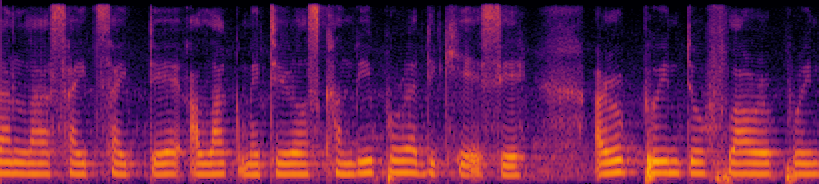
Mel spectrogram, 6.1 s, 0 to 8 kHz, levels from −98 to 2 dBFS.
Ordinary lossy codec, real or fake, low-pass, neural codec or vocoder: none; fake; 7.2 kHz; codec, 16 kHz, 8 kbps, FunCodec, trained on Chinese and English, 25 frames a second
